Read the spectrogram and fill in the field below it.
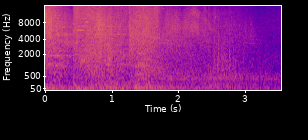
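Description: Magic spells crackle and clash in a fast fight.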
